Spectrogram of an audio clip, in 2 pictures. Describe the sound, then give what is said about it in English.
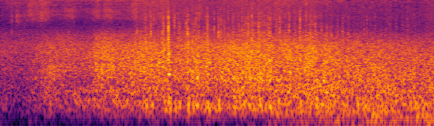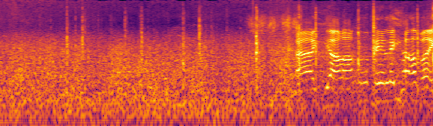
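The continuous roar of a volcanic eruption: a dense, rumbling rush that swells over the first two seconds, then holds steady and loud to the end. “Volcanic eruptions like this one keep the flow of life going, for from the fires of the earth come the very stuff of which life is made.”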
